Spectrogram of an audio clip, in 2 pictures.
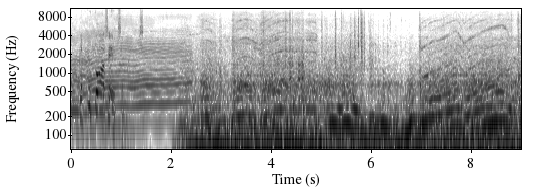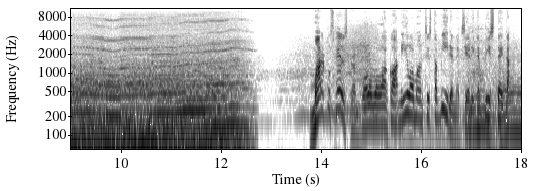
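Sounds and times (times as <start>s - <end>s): car engine revving through gear changes: 0.0s - 12.8s, 16.9s - 18.0s.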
